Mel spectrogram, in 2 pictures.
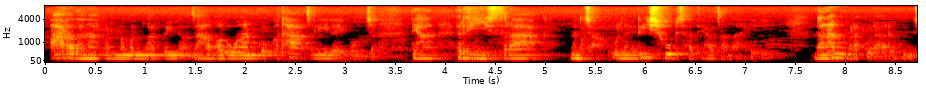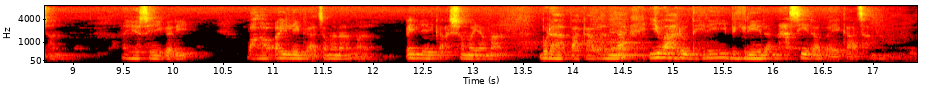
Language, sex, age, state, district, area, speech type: Nepali, male, 18-30, West Bengal, Darjeeling, rural, spontaneous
